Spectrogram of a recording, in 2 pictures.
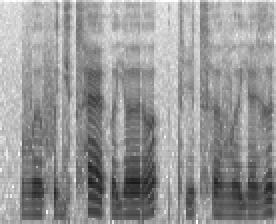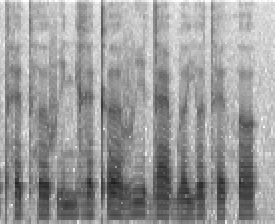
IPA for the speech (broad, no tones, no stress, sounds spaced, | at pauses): v ə f ə dʲ ʌ t͡sʰ æ θ ə j ɜ ɾ ʌ | tʰ i t͡sʰ ɜ v ə j ɛ ɣ ə tʰ ɛ tʰ ə f i nʲ ə ɣ ɛ kʼ ɜ v i d æ b ɜ j ə tʰ ɛ θ ʌ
